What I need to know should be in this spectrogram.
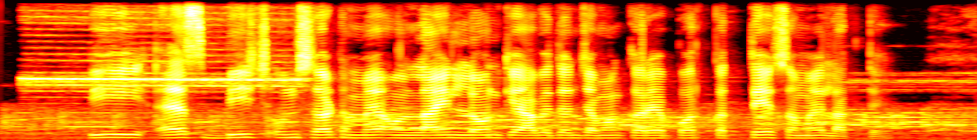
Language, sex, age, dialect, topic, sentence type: Maithili, male, 31-35, Bajjika, banking, question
